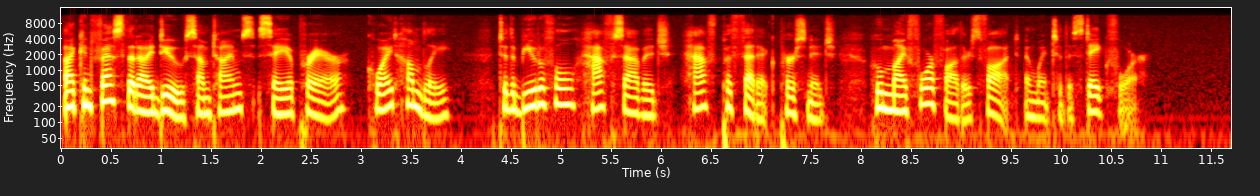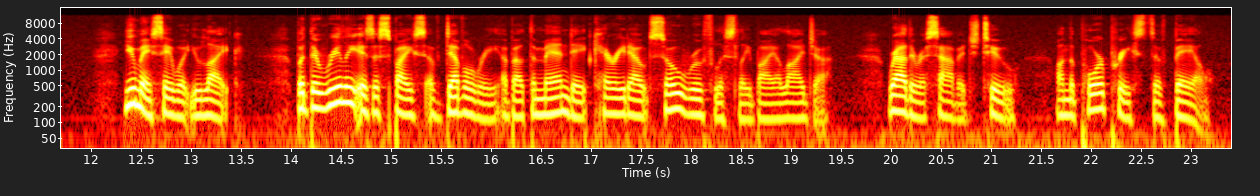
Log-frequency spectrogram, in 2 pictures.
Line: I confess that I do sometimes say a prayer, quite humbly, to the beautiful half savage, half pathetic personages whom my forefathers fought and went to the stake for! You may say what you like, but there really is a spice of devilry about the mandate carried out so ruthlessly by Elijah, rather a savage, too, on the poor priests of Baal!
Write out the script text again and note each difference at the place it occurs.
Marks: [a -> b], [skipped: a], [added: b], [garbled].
I confess that I do sometimes say a prayer, quite humbly, to the beautiful half savage, half pathetic [personages -> personage] whom my forefathers fought and went to the stake for! You may say what you like, but there really is a spice of devilry about the mandate carried out so ruthlessly by Elijah, rather a savage, too, on the poor priests of Baal!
